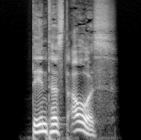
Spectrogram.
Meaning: inflection of ausdehnen: 1. second-person singular preterite 2. second-person singular subjunctive II
- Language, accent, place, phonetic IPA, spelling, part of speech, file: German, Germany, Berlin, [ˌdeːntəst ˈaʊ̯s], dehntest aus, verb, De-dehntest aus.ogg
